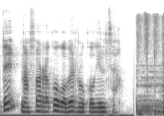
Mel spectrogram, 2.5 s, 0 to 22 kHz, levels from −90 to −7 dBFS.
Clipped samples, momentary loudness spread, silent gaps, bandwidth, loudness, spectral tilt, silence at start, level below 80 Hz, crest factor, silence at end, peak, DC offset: under 0.1%; 9 LU; none; 16 kHz; -33 LUFS; -5.5 dB/octave; 0 s; -54 dBFS; 16 dB; 0 s; -18 dBFS; 0.9%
